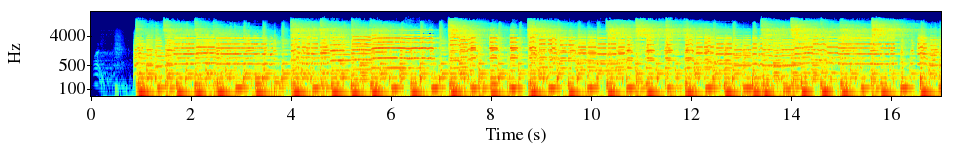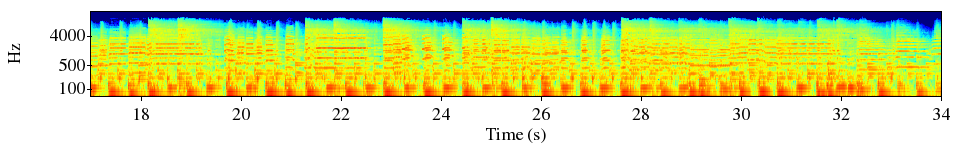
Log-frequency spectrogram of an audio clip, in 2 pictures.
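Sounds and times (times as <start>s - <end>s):
klezmer medley: 0.8s - 33.9s.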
